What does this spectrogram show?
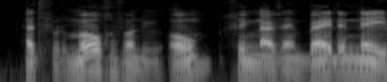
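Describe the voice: Reading aloud, plain and simple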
